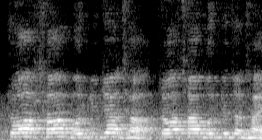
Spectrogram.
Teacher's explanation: এই প্রশস্ত দন্তমূলীয় ধ্বনি উচ্চারণের ক্ষেত্রে জিহ্বা সামান্য চ্যাপ্টা হয়ে শক্ত তালুর অগ্রভাগকে স্পর্শ করে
